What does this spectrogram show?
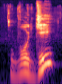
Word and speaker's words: Wuji: And pleasant surprise, I even looked at internet to find out how to properly pronounce it. It's Wuji. It's Wuji amplifier.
